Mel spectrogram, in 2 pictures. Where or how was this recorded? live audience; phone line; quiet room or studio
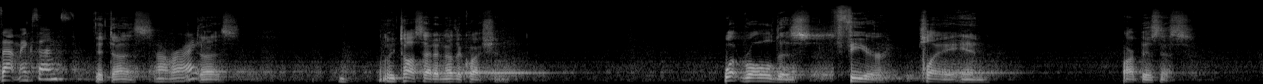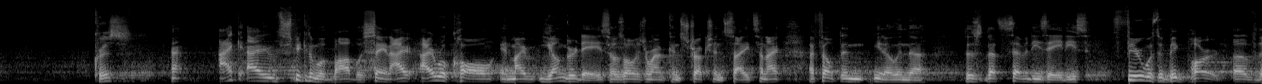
live audience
